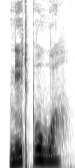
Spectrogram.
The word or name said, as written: netbruger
